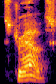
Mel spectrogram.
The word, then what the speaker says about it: Straus: And did I get your last name pronounced correctly? – Straus, correct.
